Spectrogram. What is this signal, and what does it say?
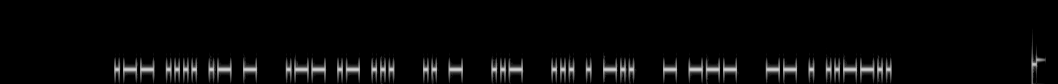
Morse code, heard as a keyed tone, about 28 wpm, 700 Hz. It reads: WHAT WAS IT U SED TO ME?
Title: Sentences from Top 200 Words and Abbreviations 28wpm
